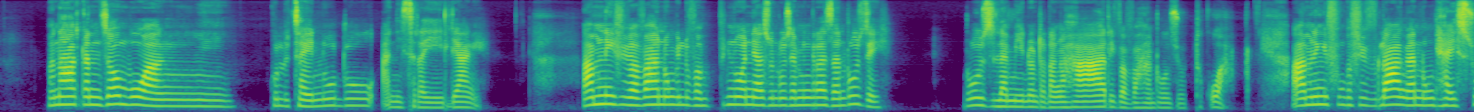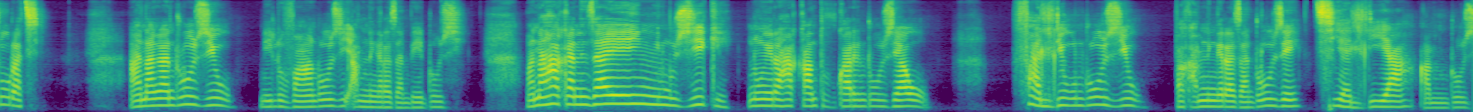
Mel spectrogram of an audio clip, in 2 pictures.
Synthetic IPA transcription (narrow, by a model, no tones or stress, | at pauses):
manaɦakanizawmbuaŋi | pulut͡sajnulua̰nisraeliaɲi̥ | aminiŋifivavaɦanuŋiluvampinuaniazuɳɖ͡ʐuzaminiŋiɾazaɳɖ͡ʐuze | ruzilaminaɳɖ͡ʐanaŋaɦaɾivavaɦaɳɖ͡ʐuzit̪u̥kuə̰aminiŋifumbəfivulaŋənuŋiɦajsuɾat͡si̥ | anaŋaɳɖ͡ʐuziu | niluvaɦaɳɖ͡ʐuziʔa̰miniŋaɾazambeɳɖ͡ʐuzi̥ | manaɦakanizajɲimuziki | nuŋiɾaɦakant̪uvukaɾiɳɖ͡ʐuziaw | faliuɳɖ͡ʐuziu | v̥akaminiŋaɾazaɳɖ͡ʐuzet͡sialiaa̰miɳɖ͡ʐuzi̥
